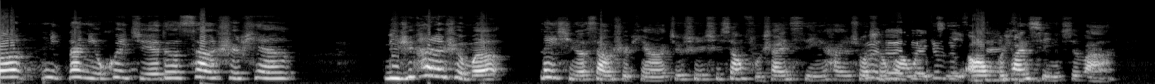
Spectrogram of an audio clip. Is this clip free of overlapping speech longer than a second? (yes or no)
no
